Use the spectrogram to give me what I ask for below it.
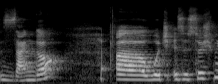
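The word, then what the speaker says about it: Xanga: just started posting on i believe it's supposed to be pronounced zanga uh which is a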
